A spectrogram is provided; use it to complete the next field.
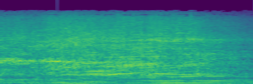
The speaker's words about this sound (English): I gotta tell you, they just ran a GTR. That thing scoots, man. Gosh. That thing is quick. That all-wheel drive.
